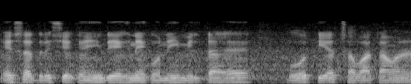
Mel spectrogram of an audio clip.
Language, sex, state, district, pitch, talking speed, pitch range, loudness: Hindi, male, Rajasthan, Bikaner, 100 Hz, 175 wpm, 95-100 Hz, -19 LUFS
